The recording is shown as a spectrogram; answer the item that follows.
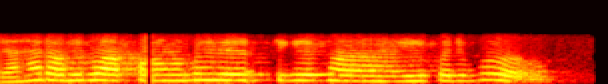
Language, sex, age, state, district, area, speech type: Odia, female, 45-60, Odisha, Khordha, rural, conversation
